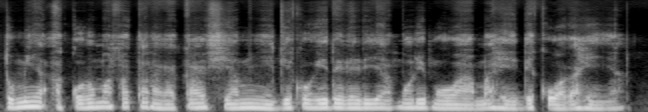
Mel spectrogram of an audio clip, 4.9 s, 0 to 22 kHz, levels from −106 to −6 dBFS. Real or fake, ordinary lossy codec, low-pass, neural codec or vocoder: fake; none; none; codec, 44.1 kHz, 7.8 kbps, Pupu-Codec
